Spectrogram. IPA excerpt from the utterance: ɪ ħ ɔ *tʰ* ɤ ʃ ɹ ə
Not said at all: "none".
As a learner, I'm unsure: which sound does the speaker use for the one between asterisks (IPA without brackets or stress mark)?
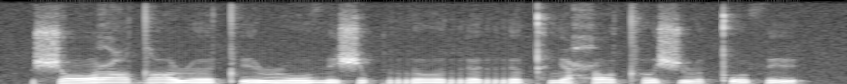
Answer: tʰ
